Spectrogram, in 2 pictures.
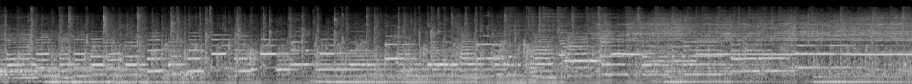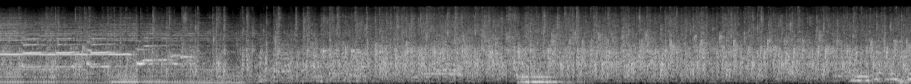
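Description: A traditional jazz band with double bass ends a foxtrot on a long held high note. The music stops about two-thirds of the way through and the audience breaks into applause.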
